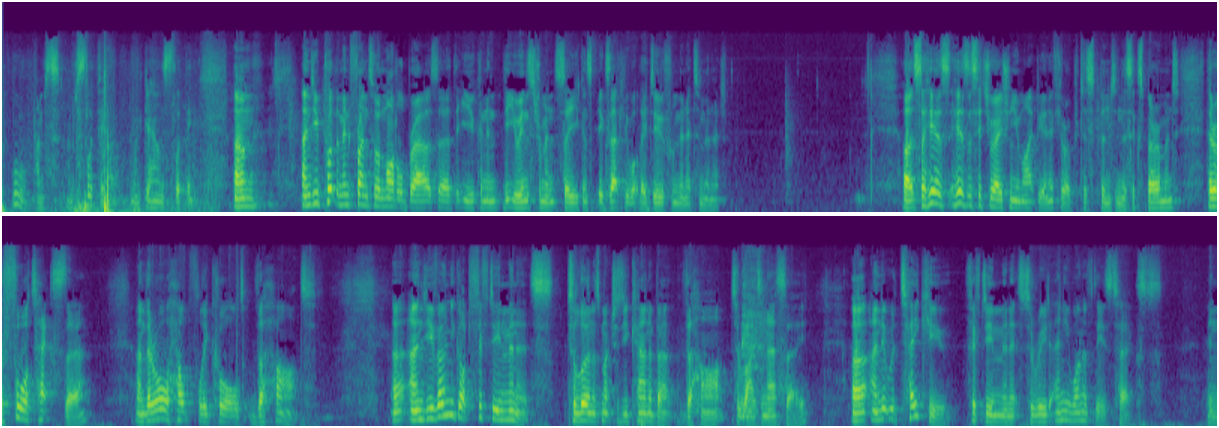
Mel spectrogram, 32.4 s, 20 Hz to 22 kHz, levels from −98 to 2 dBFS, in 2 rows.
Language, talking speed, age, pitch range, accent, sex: English, 190 wpm, 40-59, 115-155 Hz, British, male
